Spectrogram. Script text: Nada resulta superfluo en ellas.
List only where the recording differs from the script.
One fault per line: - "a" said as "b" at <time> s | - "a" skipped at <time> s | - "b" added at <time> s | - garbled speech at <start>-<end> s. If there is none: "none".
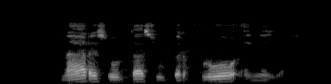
none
